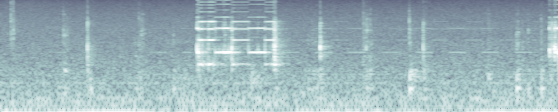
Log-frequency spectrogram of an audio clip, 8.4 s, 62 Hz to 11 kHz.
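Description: Greenlee 200EP-G tone probe sounding the tracing tone it picks up from the cable: a warbling electronic tone that jumps quickly between pitches. It grows loud for about a second, about three seconds in, as the probe tip reaches the patch-panel port where the traced cable terminates, then carries on faintly. A few small handling clicks come before and after it.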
